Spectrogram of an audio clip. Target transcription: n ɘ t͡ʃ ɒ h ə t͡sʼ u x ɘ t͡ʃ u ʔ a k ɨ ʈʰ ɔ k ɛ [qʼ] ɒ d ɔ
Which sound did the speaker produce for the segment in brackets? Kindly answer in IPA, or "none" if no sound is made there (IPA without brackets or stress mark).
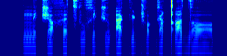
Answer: qʼ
